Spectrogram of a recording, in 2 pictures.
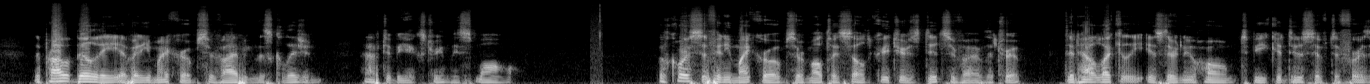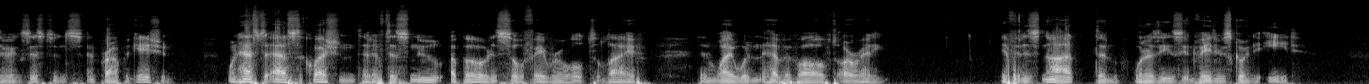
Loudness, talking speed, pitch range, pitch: -18 LUFS, 165 wpm, 90-105 Hz, 95 Hz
